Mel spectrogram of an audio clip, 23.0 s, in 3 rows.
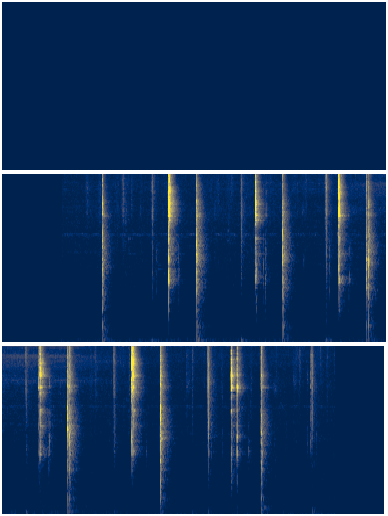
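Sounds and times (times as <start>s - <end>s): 
walking with crutches: 8.9s - 22.0s.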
